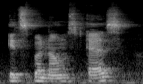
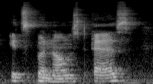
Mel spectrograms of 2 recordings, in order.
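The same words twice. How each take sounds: The two takes are said the same way.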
